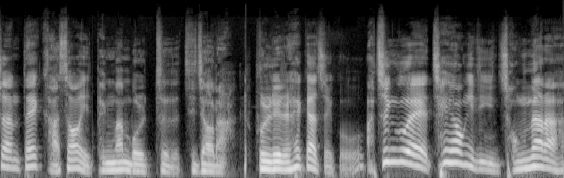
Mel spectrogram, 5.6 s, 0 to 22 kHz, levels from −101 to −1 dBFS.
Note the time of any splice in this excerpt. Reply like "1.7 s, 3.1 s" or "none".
2.4 s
